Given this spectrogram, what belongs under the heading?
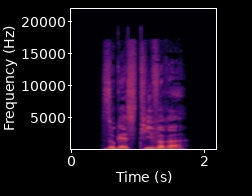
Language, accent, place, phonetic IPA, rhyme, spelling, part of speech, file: German, Germany, Berlin, [zʊɡɛsˈtiːvəʁə], -iːvəʁə, suggestivere, adjective, De-suggestivere.ogg
- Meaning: inflection of suggestiv: 1. strong/mixed nominative/accusative feminine singular comparative degree 2. strong nominative/accusative plural comparative degree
